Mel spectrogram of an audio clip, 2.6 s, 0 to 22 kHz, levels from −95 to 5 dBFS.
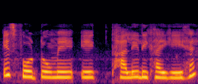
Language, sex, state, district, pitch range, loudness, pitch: Hindi, female, Rajasthan, Bikaner, 230-250 Hz, -12 LUFS, 235 Hz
